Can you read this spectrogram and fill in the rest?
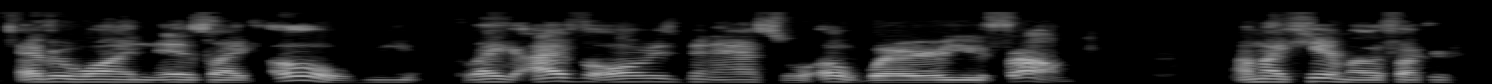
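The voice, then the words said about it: Slurred speech from speech impediment. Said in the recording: “I have a slur ... You're slurring your words. I'm like, bitch, it's speech impediment. I know I'm slurring my words.”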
